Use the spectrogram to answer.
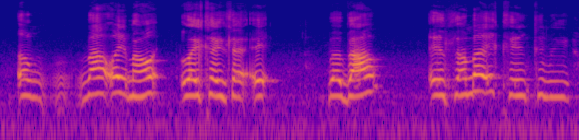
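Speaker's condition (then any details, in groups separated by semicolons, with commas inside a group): Cerebral palsy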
